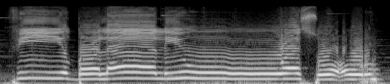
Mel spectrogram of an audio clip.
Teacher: roknya dibaca tebal karena roknya ini jatuh setelah harokat dhamma dan diwakafkan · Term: tafkhim atau tebal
